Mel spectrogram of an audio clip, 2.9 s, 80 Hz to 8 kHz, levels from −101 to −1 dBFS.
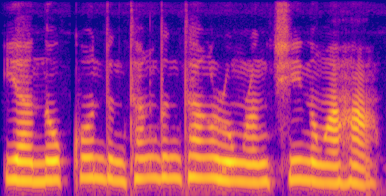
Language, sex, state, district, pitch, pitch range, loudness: Garo, female, Meghalaya, West Garo Hills, 255 Hz, 240-275 Hz, -15 LUFS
